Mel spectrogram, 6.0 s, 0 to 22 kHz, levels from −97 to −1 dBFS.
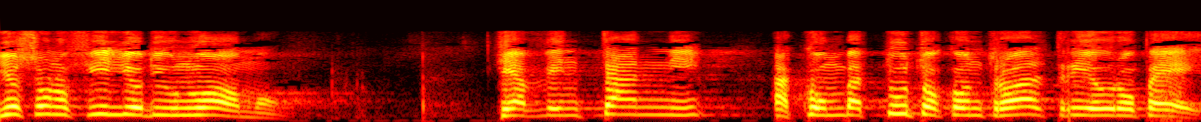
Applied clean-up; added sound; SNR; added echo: none; none; none; none.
